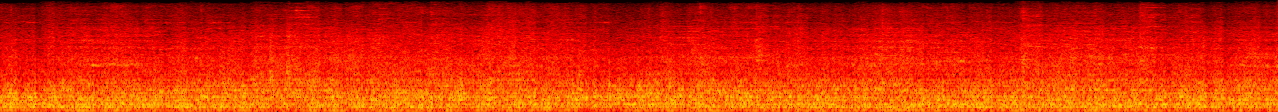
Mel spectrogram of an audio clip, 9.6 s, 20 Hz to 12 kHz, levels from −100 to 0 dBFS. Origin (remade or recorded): recorded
